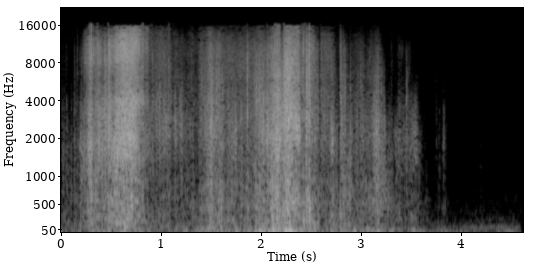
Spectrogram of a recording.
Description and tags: rustle.paper Tear 4
recordings of various rustling sounds with a stereo Audio Technica 853A
tear, rustle, cruble, rip, noise, scratch, paper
